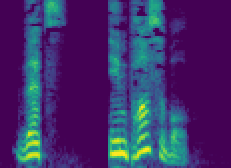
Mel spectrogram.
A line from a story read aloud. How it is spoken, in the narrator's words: Panos stammered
